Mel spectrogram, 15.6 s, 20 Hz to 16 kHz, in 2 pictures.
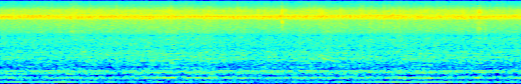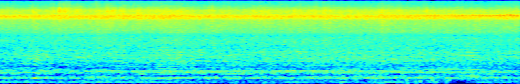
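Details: Honey bees at a nucleus colony dated 19 September 2018, a steady low hum with a dense hive drone around the lower register holding unbroken for the whole stretch, plus a faint constant high whine.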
